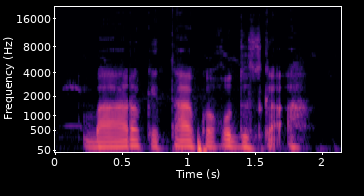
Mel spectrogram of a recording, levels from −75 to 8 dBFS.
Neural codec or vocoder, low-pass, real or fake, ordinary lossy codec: none; none; real; none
